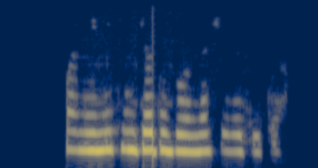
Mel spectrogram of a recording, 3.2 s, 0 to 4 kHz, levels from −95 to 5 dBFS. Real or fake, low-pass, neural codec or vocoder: real; 3.6 kHz; none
